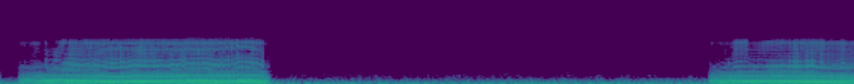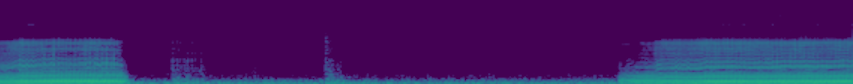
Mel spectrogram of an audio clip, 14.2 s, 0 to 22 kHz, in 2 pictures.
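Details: Senior pug Maria, a 13-year-old fawn female in Japan, snores steadily: deep, vibrating two-second drones recur about every six seconds, with soft breathing and a few faint clicks between them.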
